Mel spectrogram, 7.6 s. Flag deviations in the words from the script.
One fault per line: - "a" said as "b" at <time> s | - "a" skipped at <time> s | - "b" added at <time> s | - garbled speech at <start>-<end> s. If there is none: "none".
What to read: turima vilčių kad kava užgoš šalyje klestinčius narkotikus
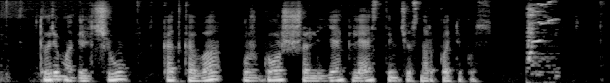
none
